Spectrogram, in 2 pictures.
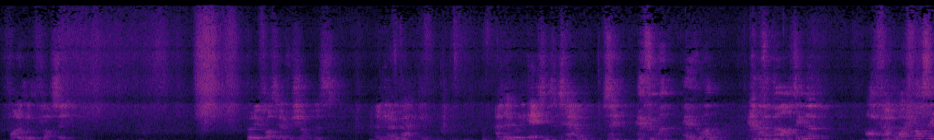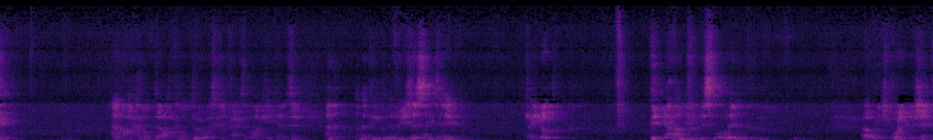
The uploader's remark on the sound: Our sermon from the 9am service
